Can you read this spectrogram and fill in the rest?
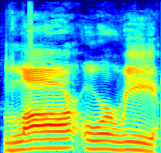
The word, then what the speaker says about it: Lauri: It's pronounced La-or-ri. I speak Finnish, FYI. Say it right, Gonzaga. – Wow. – It's pronounced Lauri.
